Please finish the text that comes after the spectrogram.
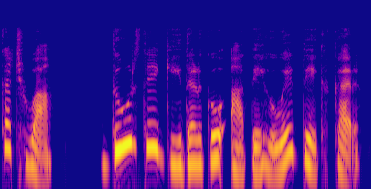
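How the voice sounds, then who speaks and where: Woman reading stage directions slowly. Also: mid-range voice, big pitch swings, mellow, dry recording, studio quality. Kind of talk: scripted narration.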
